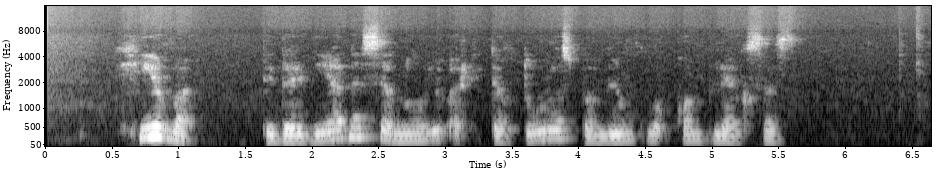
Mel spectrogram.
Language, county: Lithuanian, Panevėžys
